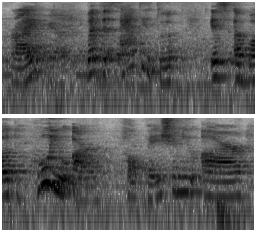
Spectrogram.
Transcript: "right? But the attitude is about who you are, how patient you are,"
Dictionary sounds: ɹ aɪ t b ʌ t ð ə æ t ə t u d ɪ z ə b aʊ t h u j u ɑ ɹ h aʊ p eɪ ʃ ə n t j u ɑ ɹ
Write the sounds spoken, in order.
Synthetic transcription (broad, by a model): ɹ aɪ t b ʌ t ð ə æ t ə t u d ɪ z ə b aʊ t h u j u ɑ ɹ h aʊ p eɪ ʃ ə n t j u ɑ ɹ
